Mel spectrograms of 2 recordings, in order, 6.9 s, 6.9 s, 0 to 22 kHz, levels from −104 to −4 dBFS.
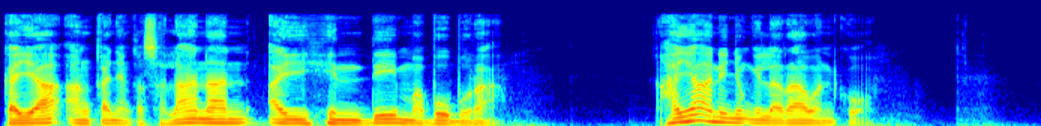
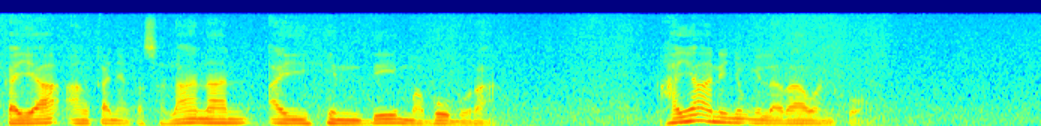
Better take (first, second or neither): first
